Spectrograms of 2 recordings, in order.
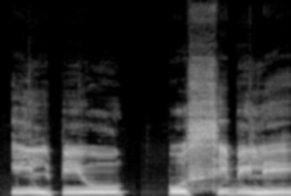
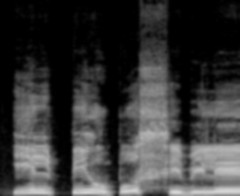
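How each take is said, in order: First: Said in the usual way. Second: "il più possibile" slowly, each word apart; slow repeat. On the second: Shown as a demonstration. Teacher repeating for students, slow and careful.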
